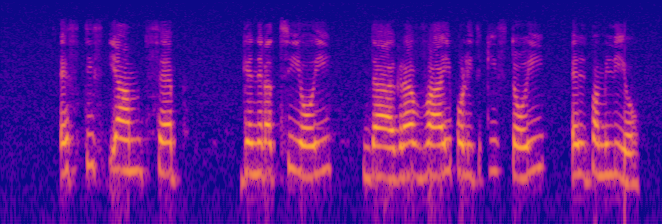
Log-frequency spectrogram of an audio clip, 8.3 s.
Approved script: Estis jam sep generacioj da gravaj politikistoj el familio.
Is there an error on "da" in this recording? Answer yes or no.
no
